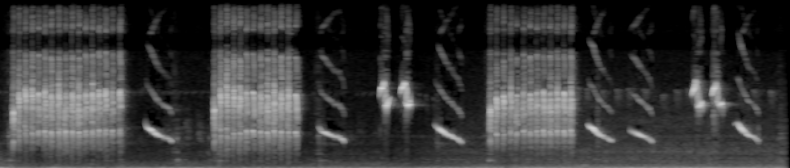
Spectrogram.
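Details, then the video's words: Full-voiced konin as a tutor for magpie-robins and fighter birds: three long shrill buzzing trills alternating with clear downslurred whistles and quick high double notes. "Masteran Konin Gqcor Nembak Full isian Buat Isian Buring kicau"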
